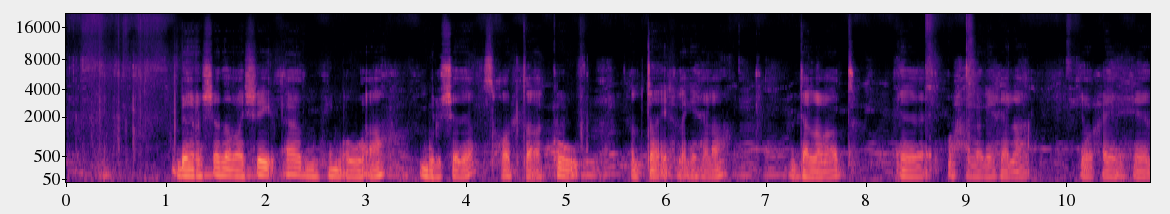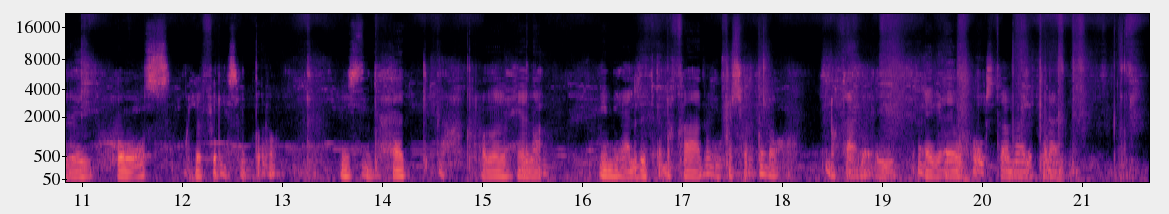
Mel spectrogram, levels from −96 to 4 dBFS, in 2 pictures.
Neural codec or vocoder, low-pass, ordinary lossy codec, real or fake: codec, 44.1 kHz, 3.4 kbps, Pupu-Codec; none; none; fake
